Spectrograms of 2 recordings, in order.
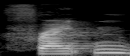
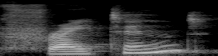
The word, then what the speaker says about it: frightened: One thing is this word frightened. You will hear it said like that, frightened, but native speakers will commonly say frightened, frightened, because very commonly when we have an en after a t, we say it as it's called a glottal t.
